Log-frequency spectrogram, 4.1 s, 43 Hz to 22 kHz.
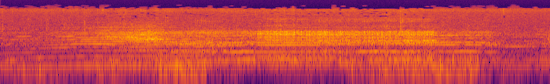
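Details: Cattle recorded in October 2023, one cow giving a continuous, throaty moo of about four seconds with a steady low pitch, strong harmonics and a rough, buzzing edge, fading at the end.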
